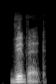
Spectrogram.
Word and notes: vivat: American English

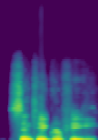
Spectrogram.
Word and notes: Scintigraphy: American English

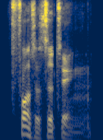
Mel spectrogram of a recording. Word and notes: Photosetting: British English

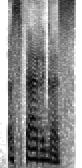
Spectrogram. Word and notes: asparagus: Indian

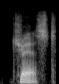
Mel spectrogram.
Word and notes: gist: American English

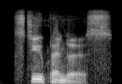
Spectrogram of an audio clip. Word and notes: Stupendous: British English

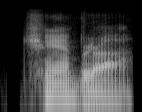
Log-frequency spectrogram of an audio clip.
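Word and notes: chambré: American English

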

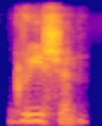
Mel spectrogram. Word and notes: Grecian: Indian

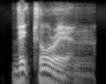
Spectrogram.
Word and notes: Victorian: British English

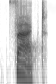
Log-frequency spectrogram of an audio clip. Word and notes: fact: Indian

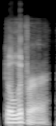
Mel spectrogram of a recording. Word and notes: deliver: American English

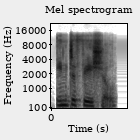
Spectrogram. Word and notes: interfacial: Indian

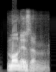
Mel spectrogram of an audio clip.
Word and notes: monism: British English

